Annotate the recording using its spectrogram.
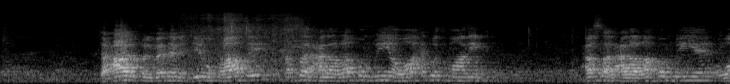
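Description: A man announces through a microphone.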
